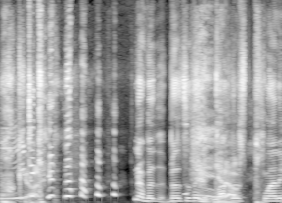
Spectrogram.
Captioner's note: laughing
